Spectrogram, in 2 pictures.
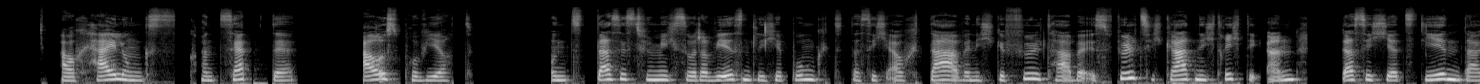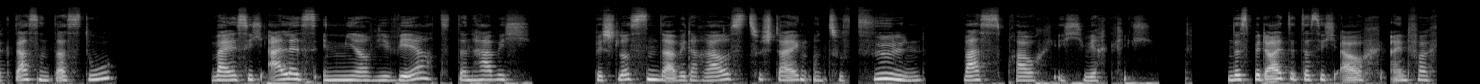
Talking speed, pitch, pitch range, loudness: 130 wpm, 205 Hz, 190-225 Hz, -19 LUFS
